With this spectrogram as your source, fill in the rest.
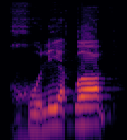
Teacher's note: خا کو آپ نے پر کر کے پڑھنا ہے، حلق کے سب سے اوپر والے حصے سے ادا کرنا ہے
